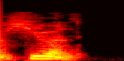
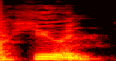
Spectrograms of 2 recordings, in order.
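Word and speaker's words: Heughan: It was on all the big talk shows, you know, both the main stars, you know, Katrina Balfe and Sam Hoogan, is it? – You wouldn't pronounce it like that. – How would you pronounce it? – It would just be Sam Hewen. – Oh, Hewen, right.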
